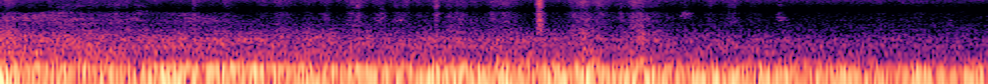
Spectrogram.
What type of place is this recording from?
car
